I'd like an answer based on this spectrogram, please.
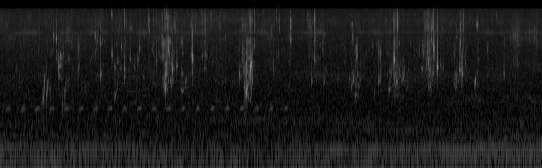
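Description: Water splashing and sloshing as a large fish wriggles through shallow muddy water, in irregular splashes with the loudest about five seconds in, over a steady low hum.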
